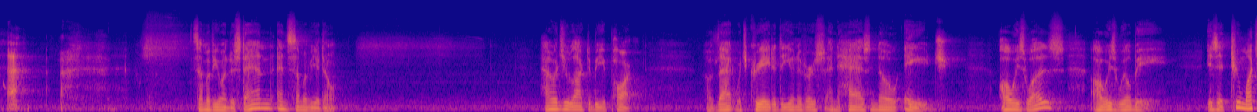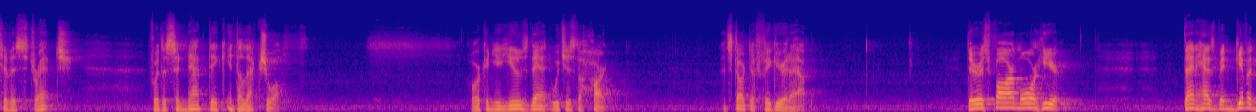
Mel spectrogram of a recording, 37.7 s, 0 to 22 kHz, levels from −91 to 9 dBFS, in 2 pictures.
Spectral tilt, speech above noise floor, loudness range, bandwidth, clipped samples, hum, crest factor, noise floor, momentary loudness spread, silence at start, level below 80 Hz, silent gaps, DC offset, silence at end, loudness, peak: -6 dB/octave; 30 dB; 9 LU; 11 kHz; under 0.1%; none; 26 dB; -56 dBFS; 21 LU; 0 s; -58 dBFS; none; under 0.1%; 0 s; -27 LUFS; -4 dBFS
